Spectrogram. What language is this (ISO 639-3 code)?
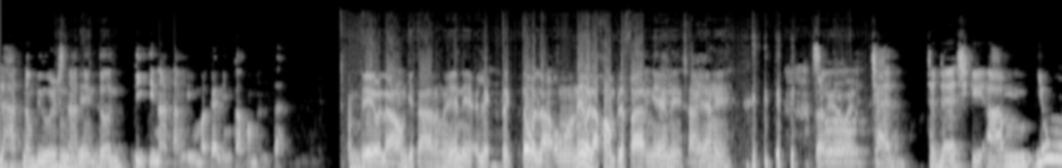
fil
